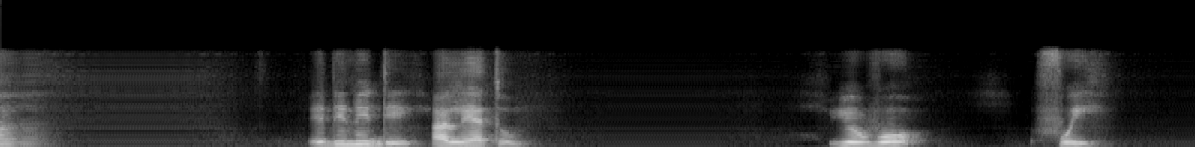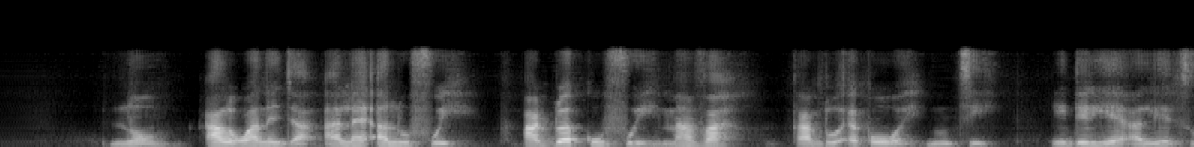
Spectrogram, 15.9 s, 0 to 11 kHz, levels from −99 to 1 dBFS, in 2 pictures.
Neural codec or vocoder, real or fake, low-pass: codec, 16 kHz, about 1 kbps, DyCAST, with the encoder's durations; fake; 7.2 kHz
